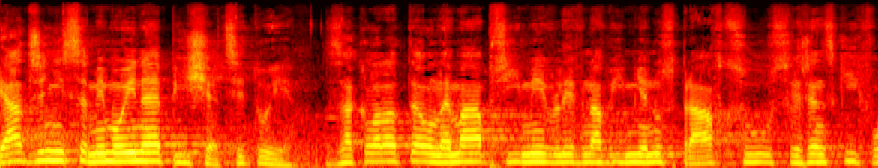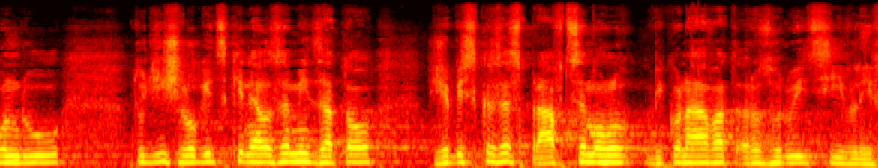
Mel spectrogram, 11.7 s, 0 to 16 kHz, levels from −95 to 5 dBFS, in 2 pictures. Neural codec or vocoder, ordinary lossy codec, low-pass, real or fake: vocoder, 44.1 kHz, 128 mel bands every 512 samples, BigVGAN v2; AAC, 48 kbps; 14.4 kHz; fake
